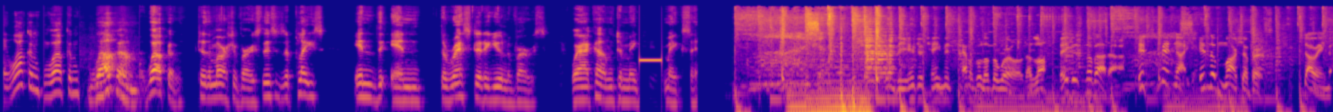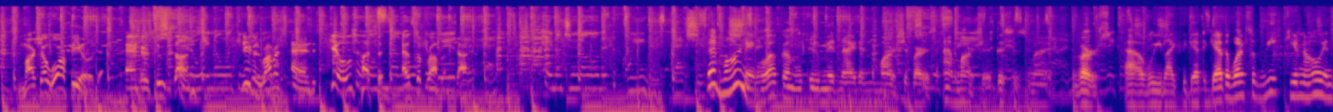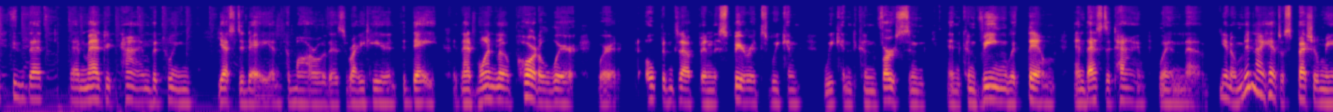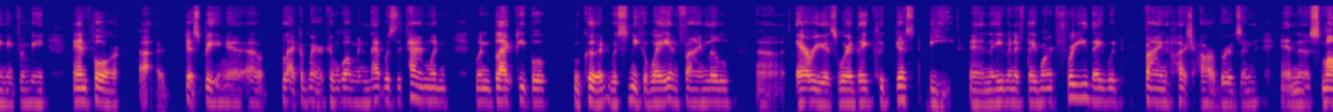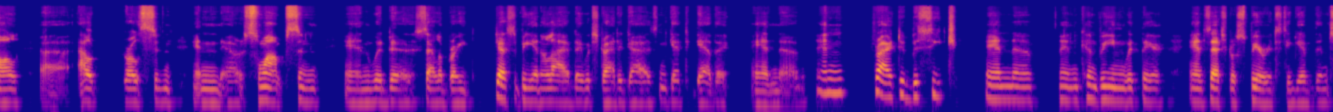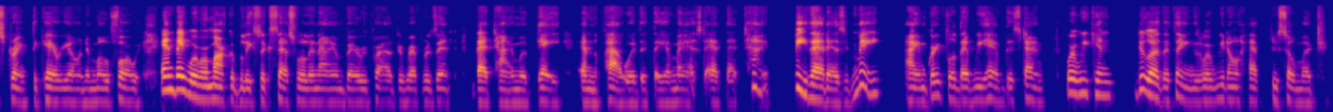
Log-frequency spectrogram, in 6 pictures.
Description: This week on Midnight in the Marshaverse, the legendary Marsha Warfield welcomes comedian, actor, and screenwriter Joe Torry for a candid conversation about his comedy roots, his admiration for Sammy Davis Jr., and the trials of surviving Hollywood’s pitfalls.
